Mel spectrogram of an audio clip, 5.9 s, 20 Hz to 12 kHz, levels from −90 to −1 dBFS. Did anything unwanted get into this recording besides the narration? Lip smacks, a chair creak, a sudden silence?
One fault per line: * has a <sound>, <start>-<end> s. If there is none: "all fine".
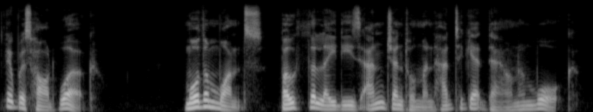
all fine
